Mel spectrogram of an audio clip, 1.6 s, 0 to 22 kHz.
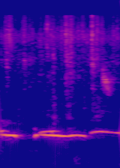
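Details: Zebra doves kept at a breeding farm, visited on Wednesday 3 July 2019, birds aged about half a year or younger; a steady, mellow cooing phrase of sustained low tones, broken by a short pause, then resuming level and even.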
